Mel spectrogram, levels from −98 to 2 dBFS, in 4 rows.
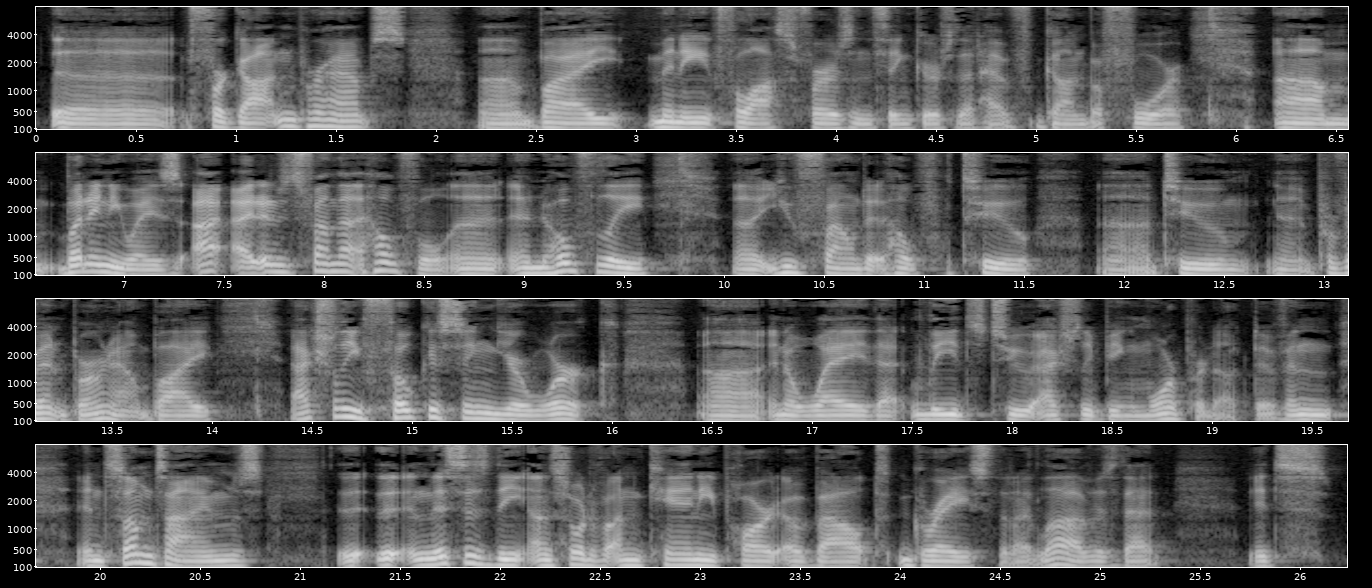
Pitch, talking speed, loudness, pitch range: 120 Hz, 160 wpm, -22 LUFS, 110-135 Hz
